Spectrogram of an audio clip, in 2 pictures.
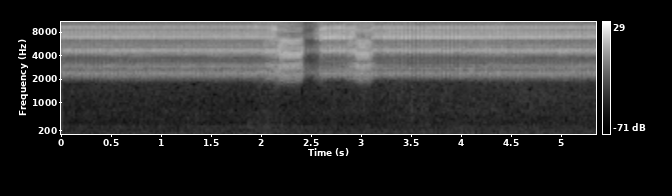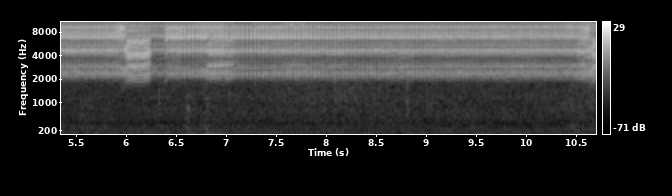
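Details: Many Kuroiwa's cicadas buzzing near a river mouth on Tanegashima, Japan, 7 September 2022; a constant shrill chorus punctuated by brief double bursts around two and six seconds.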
